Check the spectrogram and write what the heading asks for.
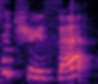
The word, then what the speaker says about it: HATRUSA: talk about other stuff podcast also known as atrica if you say it right and this week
